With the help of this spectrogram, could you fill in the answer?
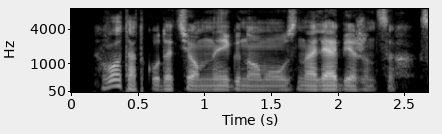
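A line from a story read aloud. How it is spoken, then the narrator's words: Plain. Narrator (Russian): сказал Рейслин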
